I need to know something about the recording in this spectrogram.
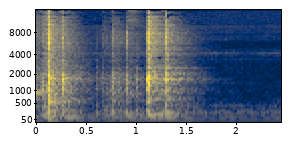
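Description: A few knocks on an upturned aluminium tube cake pan, each ringing briefly, to free the baked cake from the pan.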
